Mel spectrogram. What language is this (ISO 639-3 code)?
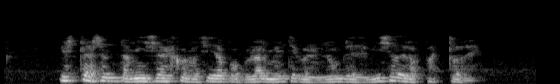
spa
